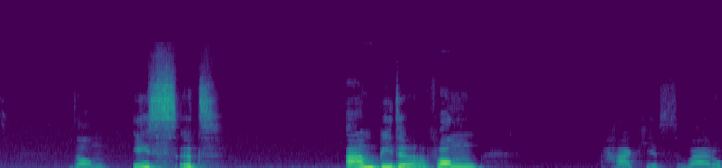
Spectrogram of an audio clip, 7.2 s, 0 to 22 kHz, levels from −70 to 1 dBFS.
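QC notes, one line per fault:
3.34 to 4.96 s, automatic gain falling: the level sags by about 4 dB across this stretch, and the room noise sinks right along with the voice instead of holding steady underneath it. That shared drop is the clue. The automatic gain control judged the input too loud and wound its gain down gradually, scaling everything reaching the microphone. A talker moving away would lower the voice but leave the background where it was; the talker does shift around 5 s.
3.57 to 4.0 s, automatic gain rising: inside that slide there is a quick swell of about 5 dB lasting under half a second, with voice and room noise lifting together before the downward drift resumes. Here the gain control briefly decided the input had become too quiet and pushed its gain back up. Because it overlaps the falling correction, the level pumps up and down within roughly a second and a half.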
